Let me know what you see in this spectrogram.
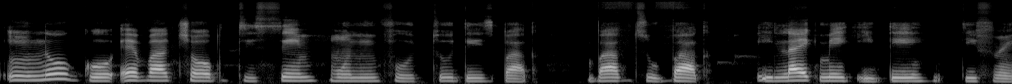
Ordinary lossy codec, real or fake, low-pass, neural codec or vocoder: none; fake; none; autoencoder, 48 kHz, 32 numbers a frame, DAC-VAE, trained on Japanese speech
